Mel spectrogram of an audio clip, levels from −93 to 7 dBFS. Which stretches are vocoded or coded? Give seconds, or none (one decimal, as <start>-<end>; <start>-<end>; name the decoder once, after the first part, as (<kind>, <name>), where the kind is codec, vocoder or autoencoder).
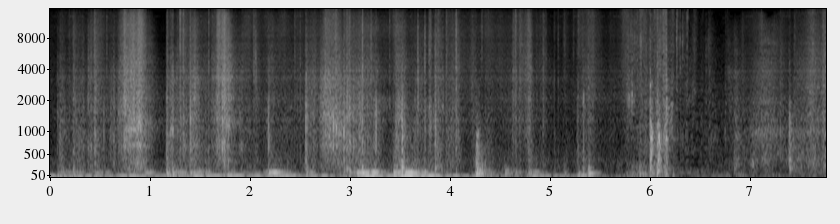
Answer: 0.0-5.8 (autoencoder, DAC-VAE); 6.8-7.8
